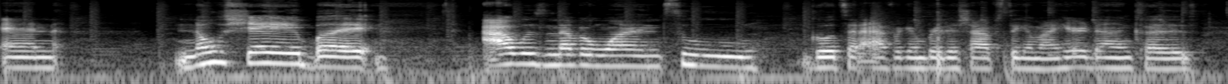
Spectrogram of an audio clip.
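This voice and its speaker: A woman at a fairly slow pace, with long, frequent pauses and music playing in the background. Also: medium pitch for a woman. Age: 20s. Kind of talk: storytime talk to camera. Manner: casual, animated, slangy.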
